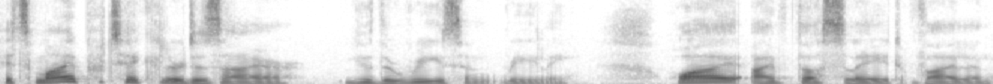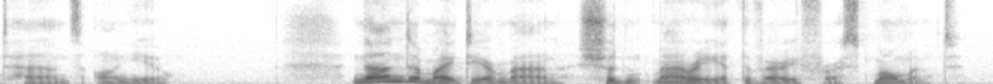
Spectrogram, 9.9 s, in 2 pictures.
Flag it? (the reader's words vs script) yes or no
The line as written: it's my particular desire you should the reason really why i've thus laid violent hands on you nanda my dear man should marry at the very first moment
yes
